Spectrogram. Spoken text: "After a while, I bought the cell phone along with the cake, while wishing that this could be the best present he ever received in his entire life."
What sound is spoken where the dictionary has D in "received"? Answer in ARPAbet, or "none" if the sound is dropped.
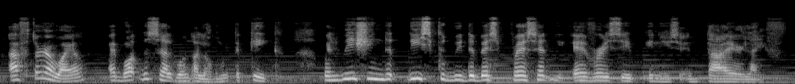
none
